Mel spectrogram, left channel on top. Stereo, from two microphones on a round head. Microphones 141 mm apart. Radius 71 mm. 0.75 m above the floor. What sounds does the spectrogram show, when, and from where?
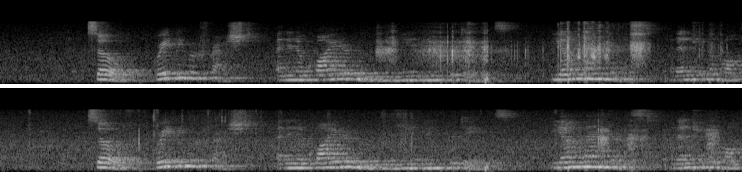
0.9 s a woman speaking: 30° left (ahead or behind), 0.6 m; by 7.3 s 60° left (ahead or behind), 4 m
